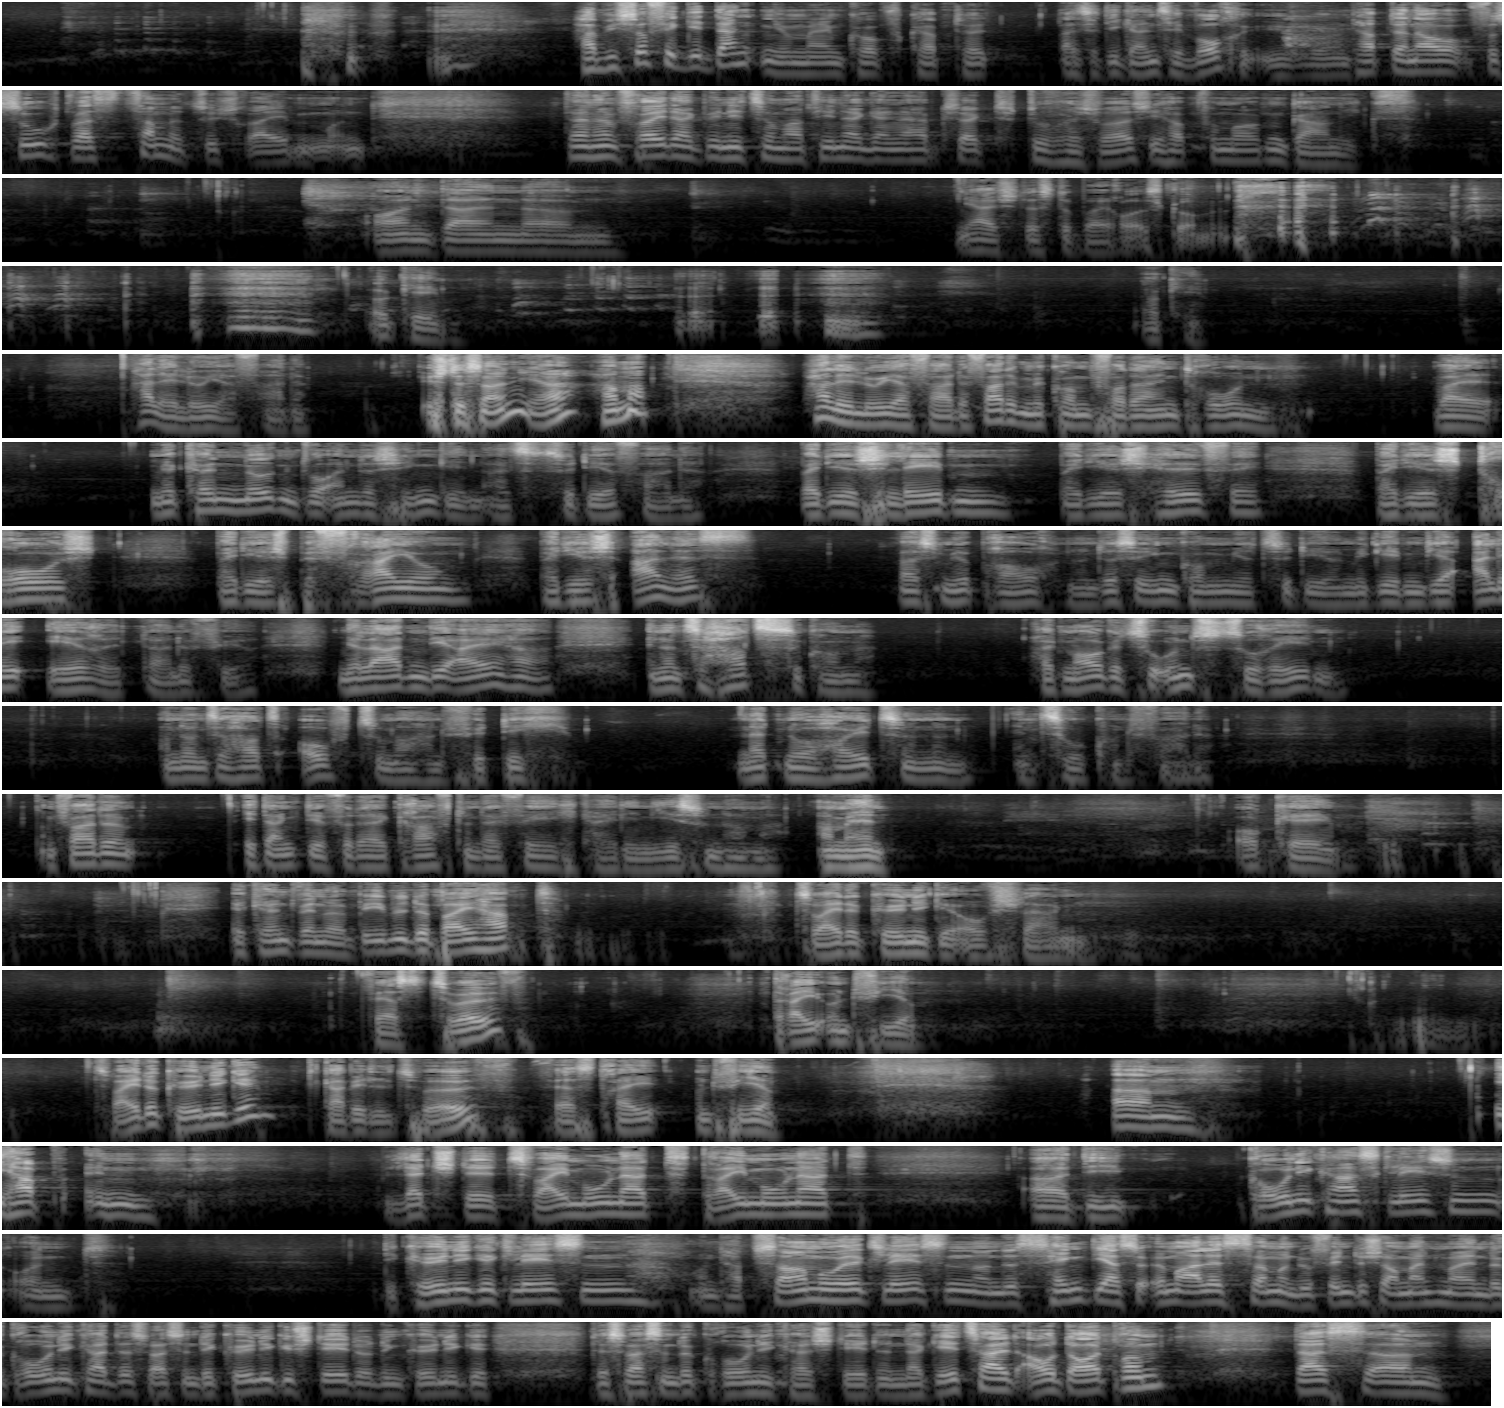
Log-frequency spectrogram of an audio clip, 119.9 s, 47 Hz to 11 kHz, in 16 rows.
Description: Predigt vom 24.11.2024 – Christliches Zentrum Günzburg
